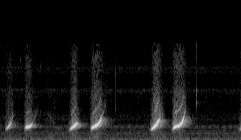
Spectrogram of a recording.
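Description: Frogs at a small puddle of water along a walking route call out with no talking: short, rising, whistle-like chirps, mostly in quick pairs, seven in all, fairly loud against a faint steady hum.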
